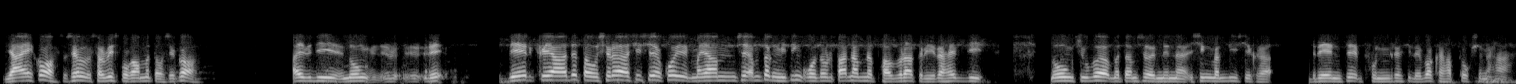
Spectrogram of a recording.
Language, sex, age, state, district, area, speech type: Manipuri, male, 45-60, Manipur, Ukhrul, rural, conversation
